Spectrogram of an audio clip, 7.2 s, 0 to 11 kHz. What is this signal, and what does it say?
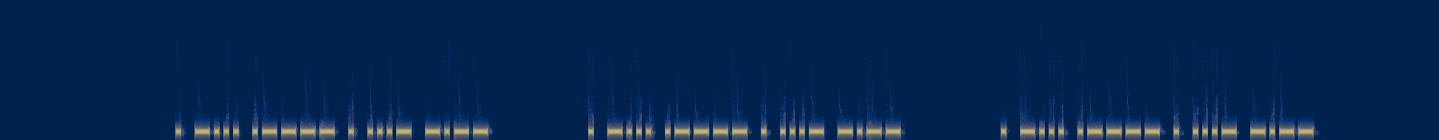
Morse code, heard as a keyed tone, about 51 wpm, 700 Hz. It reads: EB1EVY EB1EVY EB1EVY
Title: DXCC-100 Call Signs - 6 Characters - Repeated 3x - 50wpm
